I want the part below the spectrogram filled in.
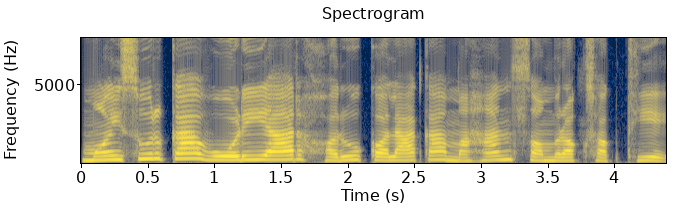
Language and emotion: Nepali, neutral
